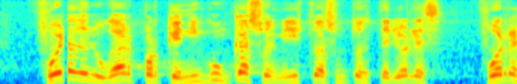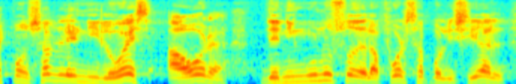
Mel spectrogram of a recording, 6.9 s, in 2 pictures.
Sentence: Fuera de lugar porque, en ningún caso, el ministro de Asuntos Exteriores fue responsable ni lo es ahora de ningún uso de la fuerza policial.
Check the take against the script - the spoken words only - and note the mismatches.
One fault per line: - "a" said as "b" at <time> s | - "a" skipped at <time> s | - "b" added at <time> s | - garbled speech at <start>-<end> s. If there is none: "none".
none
